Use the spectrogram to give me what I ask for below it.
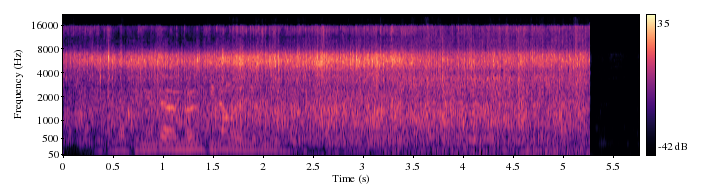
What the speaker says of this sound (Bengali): এত বৃষ্টি পড়ছে, আমরা তো তখন ভাবছিলাম যে হয়তো আজকে দেখতেই পারবো না।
